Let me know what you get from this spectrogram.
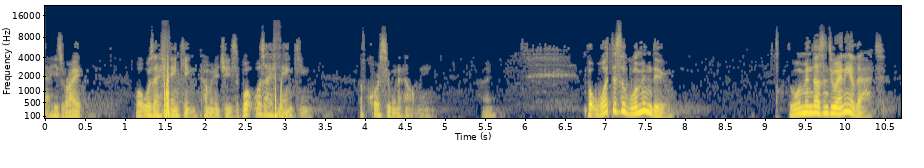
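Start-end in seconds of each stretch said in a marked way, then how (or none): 0.0-4.8 dejected, defeated, hangdog, giving-up voice. Acting out a listener who hangs their head and walks away: acted dejected head-hanging reply. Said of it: "hang our heads".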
